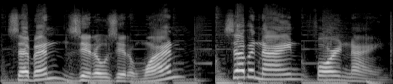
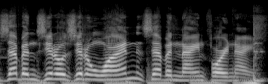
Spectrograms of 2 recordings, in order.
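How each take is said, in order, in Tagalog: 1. Mabagal basahin ang mga digit. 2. Mabilis basahin ang mga digit. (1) "bagalan natin" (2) "Mabilis? Ay, sorry"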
